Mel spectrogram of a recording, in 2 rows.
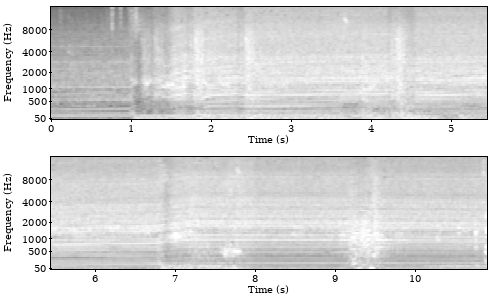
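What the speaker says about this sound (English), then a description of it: "Here's an ancient racing car." An ancient racing car in Burnout 3 roars close and loud, its engine revving and shifting with repeated tire squeals and skids throughout, no voices over it.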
